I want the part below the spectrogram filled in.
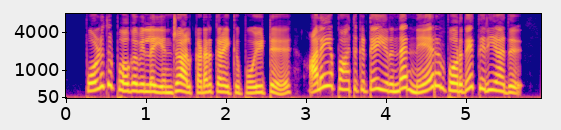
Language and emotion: Tamil, happy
